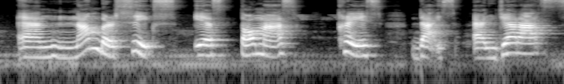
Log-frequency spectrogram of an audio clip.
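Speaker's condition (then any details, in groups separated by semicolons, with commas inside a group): No condition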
